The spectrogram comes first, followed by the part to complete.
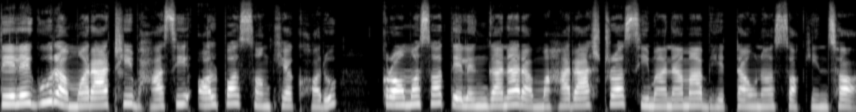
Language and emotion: Nepali, neutral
